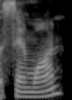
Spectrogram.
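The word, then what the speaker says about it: Samhain: me I celebrate uh say Juan uh San Juan which is it's spelled Sam Hayne it's a um yeah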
